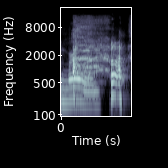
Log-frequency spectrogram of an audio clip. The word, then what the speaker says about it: Merlijn: I want to call you Merlin. You can call me Merlin. People call me Merlin, Merlijn, Merlijn. Merlijn is a Dutch official pronunciation, but I usually go by Merlin.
